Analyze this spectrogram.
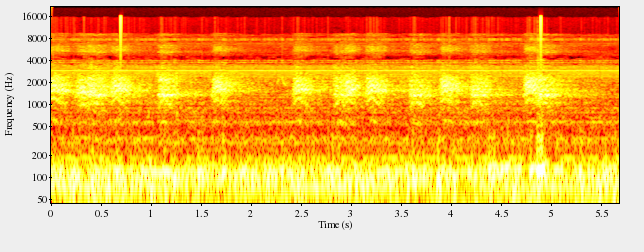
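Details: Crows stirred up near an eagle nest, recorded live: spaced harsh caws every half second or so, somewhat fainter, set against a strong steady low-frequency rumble.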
